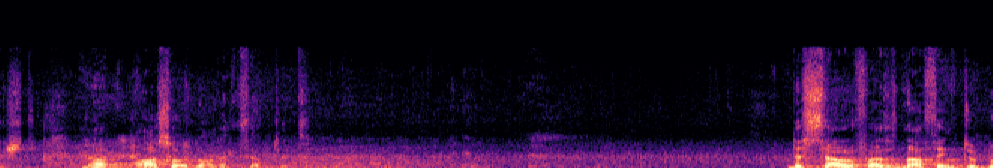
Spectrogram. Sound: laughter

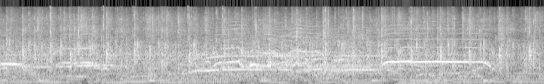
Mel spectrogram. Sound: audience cheers and applauds

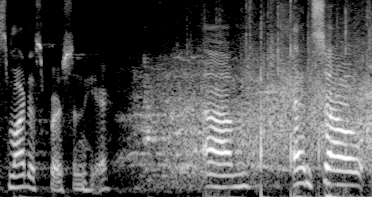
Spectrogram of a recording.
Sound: laughter; applause

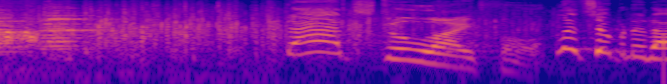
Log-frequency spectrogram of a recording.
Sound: people clapping

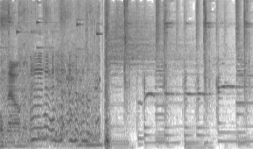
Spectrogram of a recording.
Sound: laughs; cheerful, whistling music

